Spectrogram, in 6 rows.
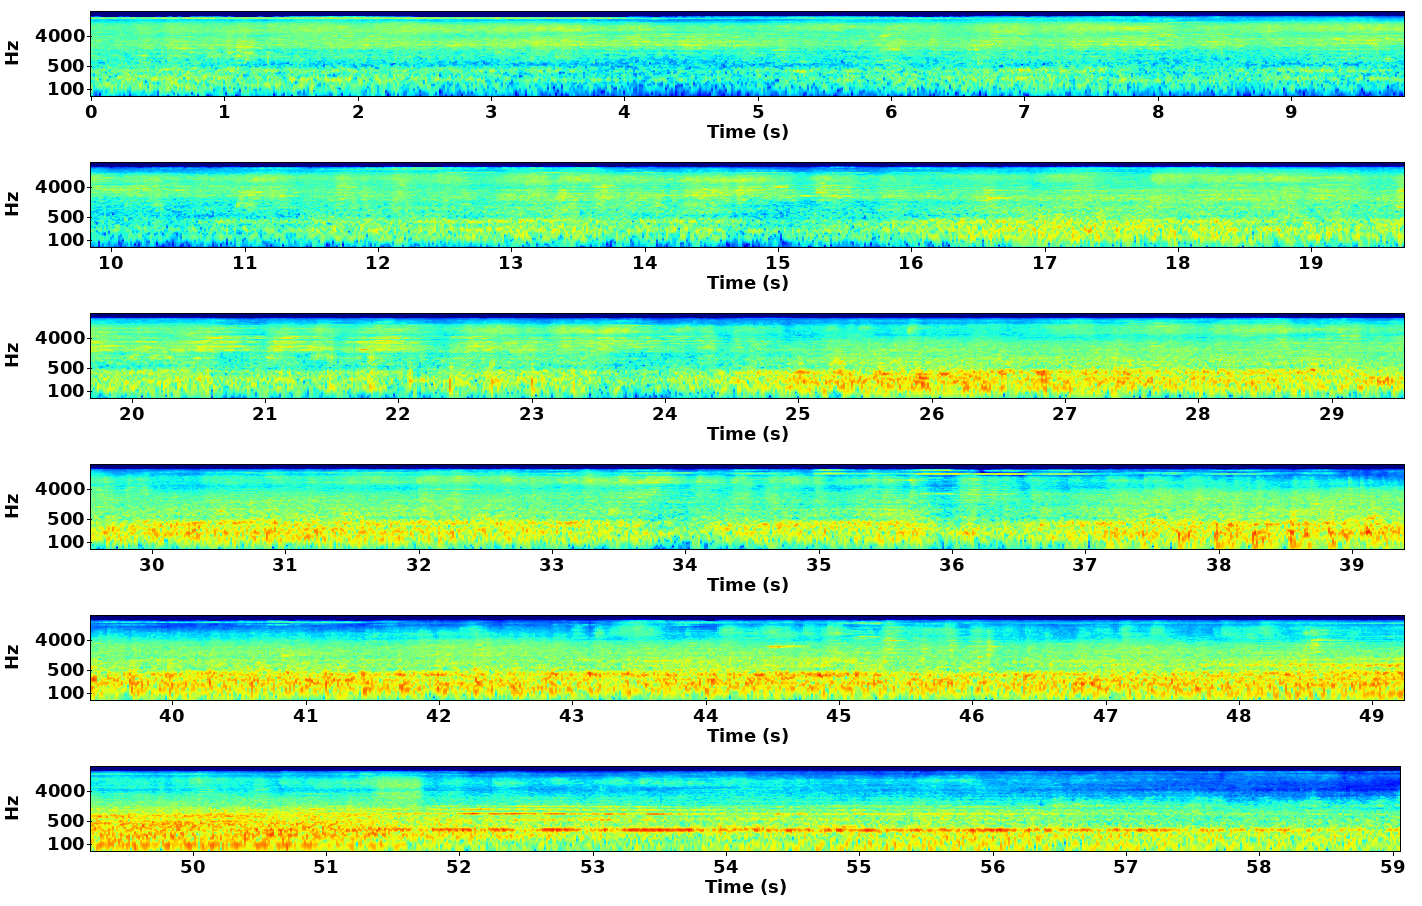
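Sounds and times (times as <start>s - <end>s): train wheels clattering over rails: 0.0s - 53.6s
high-pitched wheel squeal: 33.6s - 38.3s, 43.8s - 59.0s.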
